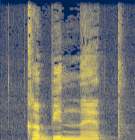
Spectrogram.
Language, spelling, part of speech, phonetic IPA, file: Ukrainian, кабінет, noun, [kɐbʲiˈnɛt], Uk-кабінет.ogg
- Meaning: 1. cabinet 2. office, room 3. study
